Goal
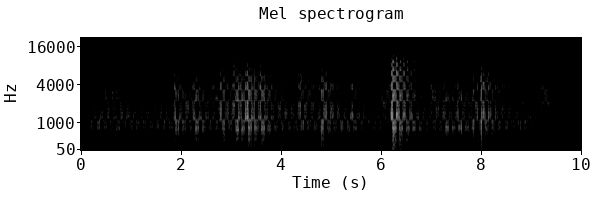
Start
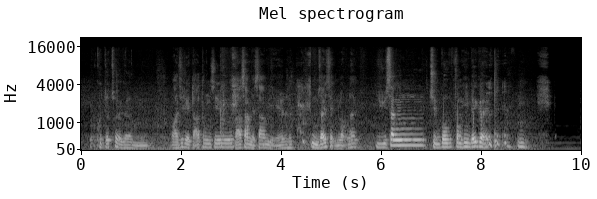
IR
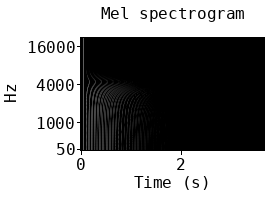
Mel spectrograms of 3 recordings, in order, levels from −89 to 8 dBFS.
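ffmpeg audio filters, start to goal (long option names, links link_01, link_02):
-af "aeval=exprs='val(0)*sin(2*PI*34*n/s)':channel_layout=same,afftfilt=real='re*between(b*sr/4096,700,4100)':imag='im*between(b*sr/4096,700,4100)':win_size=4096:overlap=0.75,highshelf=frequency=1800:width_type=q:width=1.5:gain=-10.5,aeval=exprs='0.133*(cos(1*acos(clip(val(0)/0.133,-1,1)))-cos(1*PI/2))+0.0473*(cos(2*acos(clip(val(0)/0.133,-1,1)))-cos(2*PI/2))+0.0168*(cos(7*acos(clip(val(0)/0.133,-1,1)))-cos(7*PI/2))+0.00376*(cos(8*acos(clip(val(0)/0.133,-1,1)))-cos(8*PI/2))':channel_layout=same,aderivative,aecho=1:1:4.9:0.56,aecho=1:1:72|144|216|288|360|432:0.376|0.192|0.0978|0.0499|0.0254|0.013,afftfilt=real='re*gt(sin(2*PI*7.6*pts/sr)*(1-2*mod(floor(b*sr/1024/1100),2)),0)':imag='im*gt(sin(2*PI*7.6*pts/sr)*(1-2*mod(floor(b*sr/1024/1100),2)),0)':win_size=1024:overlap=0.75,volume=15dB"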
